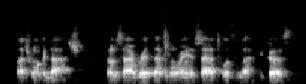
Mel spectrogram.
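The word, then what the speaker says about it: לשון הקודש: All right, this here is pronounced as La Shawan, and then the second word is pronounced as Kodash, La Shawan Kodash.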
